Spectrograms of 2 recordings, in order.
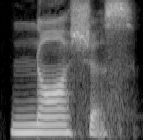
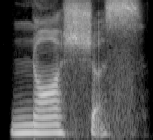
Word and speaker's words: nauseous: dizzy dizzy nauseous nauseous a lot of people pronounce this word incorrectly nauseous two syllables nauseous nauseous sounds like an sh nauseous when you're the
